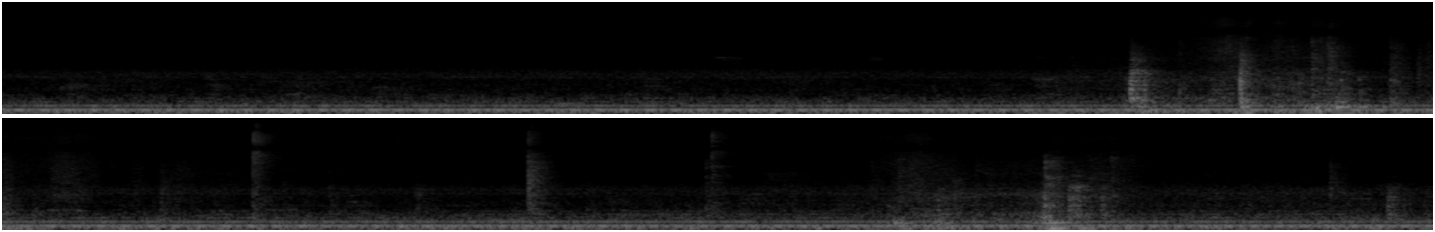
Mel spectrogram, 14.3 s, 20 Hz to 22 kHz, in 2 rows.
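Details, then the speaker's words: 1980s Supreme Mark VI ceiling fan, rebuilt with Casablanca blades and Zephyr irons, on high speed: steady 60-cycle hum with scattered sharp ticks every second or two from the motor. "You know, it's already moving a good breeze, but the ticking sound can start to be heard. You know, on high speed, it's definitely audible."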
